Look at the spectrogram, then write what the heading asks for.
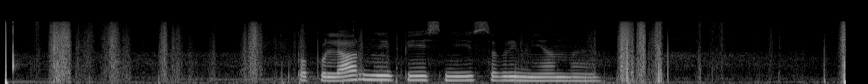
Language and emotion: Russian, neutral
